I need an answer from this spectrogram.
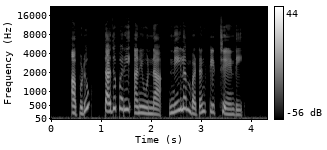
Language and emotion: Telugu, neutral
